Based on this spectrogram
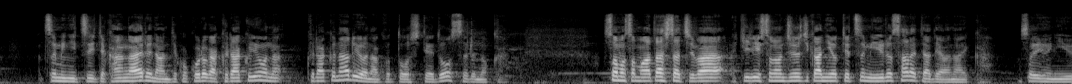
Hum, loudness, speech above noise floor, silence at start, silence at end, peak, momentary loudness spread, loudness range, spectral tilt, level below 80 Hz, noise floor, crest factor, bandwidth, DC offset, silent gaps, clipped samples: none; -20 LUFS; 26 dB; 0.45 s; 0 s; -2 dBFS; 11 LU; 5 LU; -5 dB/octave; -54 dBFS; -46 dBFS; 20 dB; 11.5 kHz; under 0.1%; none; under 0.1%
